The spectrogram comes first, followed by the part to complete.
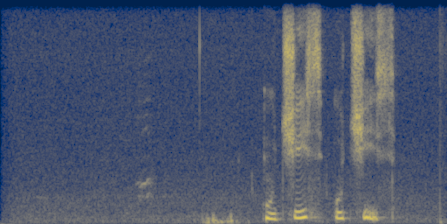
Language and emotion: Russian, neutral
